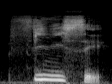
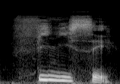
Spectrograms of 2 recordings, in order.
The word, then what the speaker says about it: finissez: Vous finissez. Vous finissez. Okay, a Z at the end gives you the sound E.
